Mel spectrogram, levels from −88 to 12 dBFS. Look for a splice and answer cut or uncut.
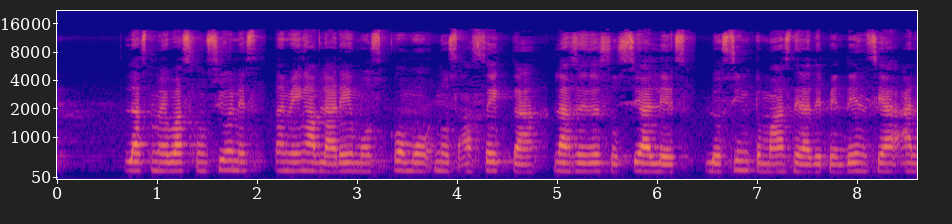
cut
